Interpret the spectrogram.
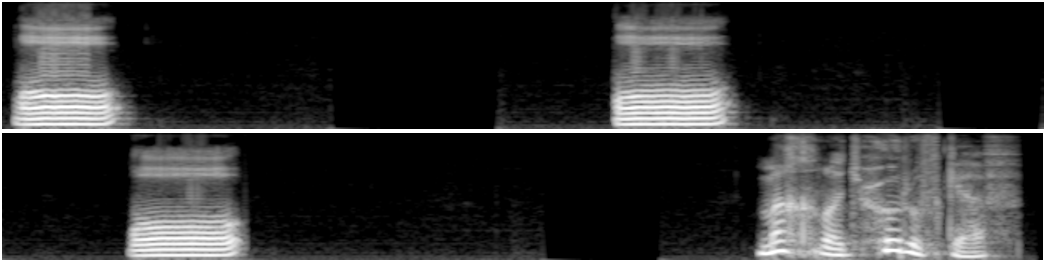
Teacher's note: huruf qof keluar dari pertemuan antara pangkal lidah dengan langit-langit lunak atau yang diistilahkan dengan pala tumor contohnya terletak pada pangkal lidah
